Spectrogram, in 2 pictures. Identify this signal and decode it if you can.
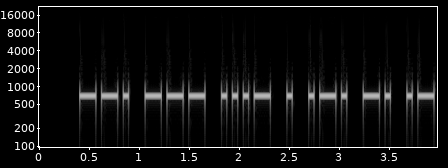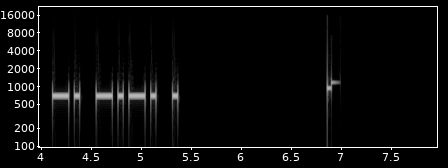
Morse code, heard as a keyed tone, about 22 wpm, 700 Hz. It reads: GOVERNANCE
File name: practice / 22wpm / 10 Letter Words - First 3 Letters Given - 22wpm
